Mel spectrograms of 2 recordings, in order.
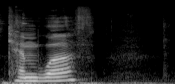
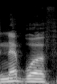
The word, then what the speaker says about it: Knebworth: I think it's Knebworth. So... Knebworth. It might be Knebworth. Is it Knebworth? Yes, it's Knebworth.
